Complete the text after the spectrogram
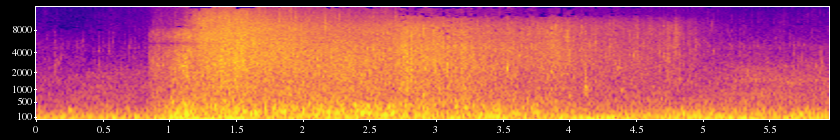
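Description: Water splashes and rushes as a swimmer breaks the surface.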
